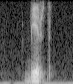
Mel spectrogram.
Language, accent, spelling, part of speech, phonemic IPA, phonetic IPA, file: Armenian, Eastern Armenian, բիրտ, adjective, /biɾt/, [biɾt], Hy-բիրտ.ogg
- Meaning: harsh, rude, brute, crude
